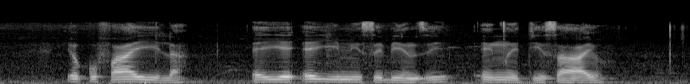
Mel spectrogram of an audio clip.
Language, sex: Xhosa, male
